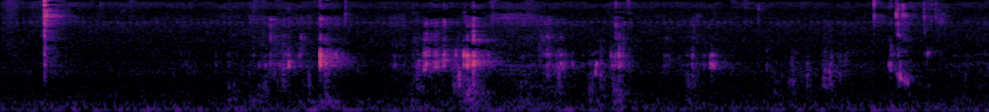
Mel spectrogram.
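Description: Faint close-up chewing of a mouthful of spaghetti: soft wet mouth clicks and smacks, most of them about halfway through.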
